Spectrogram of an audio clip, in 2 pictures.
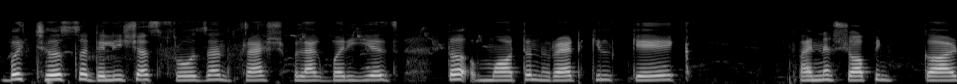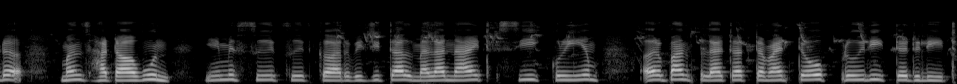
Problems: background sounds at intervals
